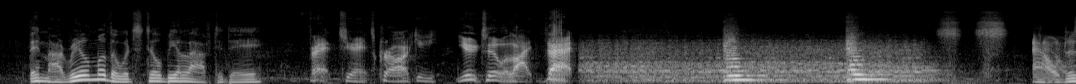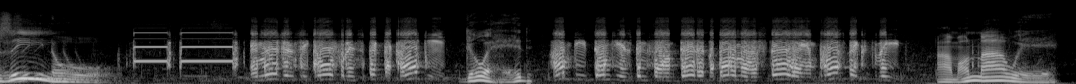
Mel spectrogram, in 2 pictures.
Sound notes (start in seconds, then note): 5.7 horror music; 9.7 sniff sniff; 12.6 radio beep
